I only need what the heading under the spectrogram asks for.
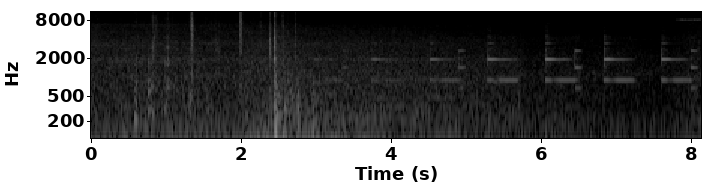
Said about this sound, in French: Interphone, sonnette, appel.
